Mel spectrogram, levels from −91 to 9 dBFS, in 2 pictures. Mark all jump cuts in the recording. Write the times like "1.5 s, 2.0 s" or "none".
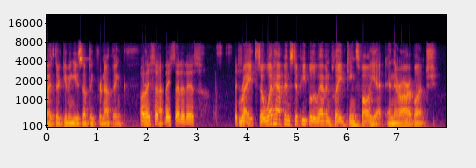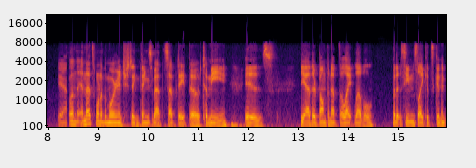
8.4 s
